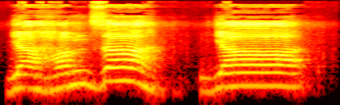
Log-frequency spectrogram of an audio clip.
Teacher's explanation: حمزہ جو ہے یہ حروف حلقی ہے، اقصائے حلق جو ہے وہاں سے اس کا مخرج ہے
